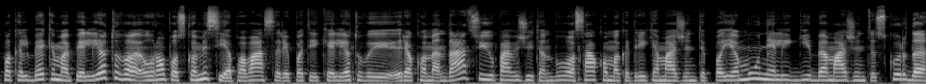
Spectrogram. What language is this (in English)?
Lithuanian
